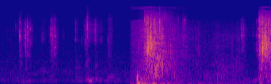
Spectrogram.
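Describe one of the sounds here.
A shovel digs into dirt with soft crunches.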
